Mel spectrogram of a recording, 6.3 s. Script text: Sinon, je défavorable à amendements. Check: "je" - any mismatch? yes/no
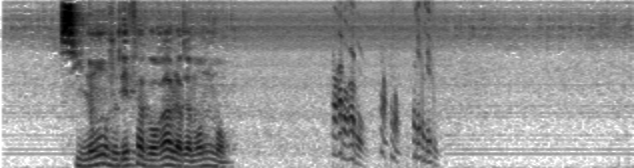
no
